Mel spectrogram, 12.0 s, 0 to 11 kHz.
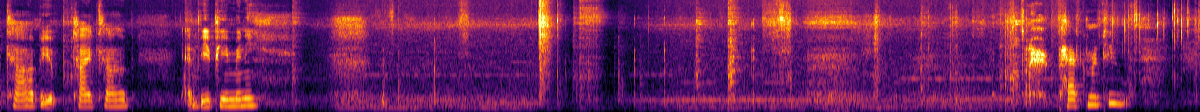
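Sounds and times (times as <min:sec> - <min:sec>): cards clicking and rustling: 0:09.5 - 0:12.0.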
